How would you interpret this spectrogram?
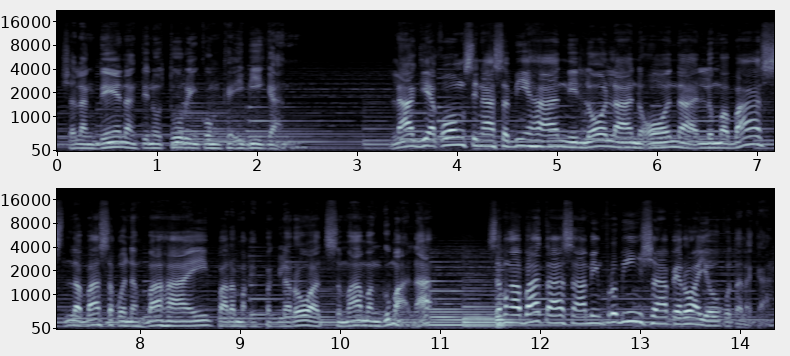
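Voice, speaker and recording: A man narrating a love story in first person, classic radio drama style, with gentle storytelling. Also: mid-range voice, lively intonation, moderate pace. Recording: music bed behind. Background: music.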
